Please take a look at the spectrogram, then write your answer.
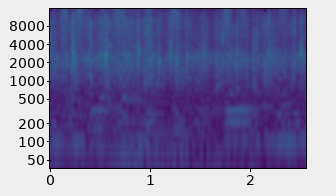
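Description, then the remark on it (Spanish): Steady, dense audience applause on El show del comandante Lara fills the whole clip at a constant loud level, with many overlapping claps and low sustained musical tones underneath. “fuerte el aplauso para Carlos Granadero y para Vicente Ruido”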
